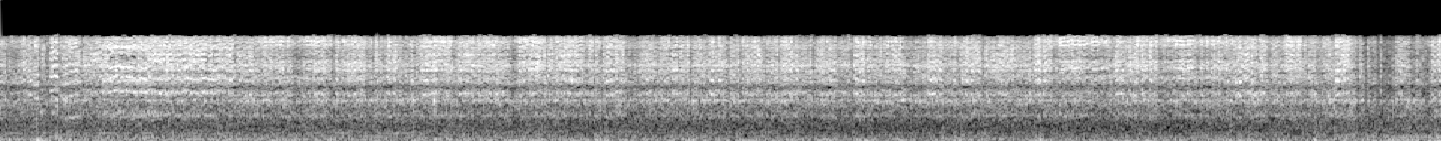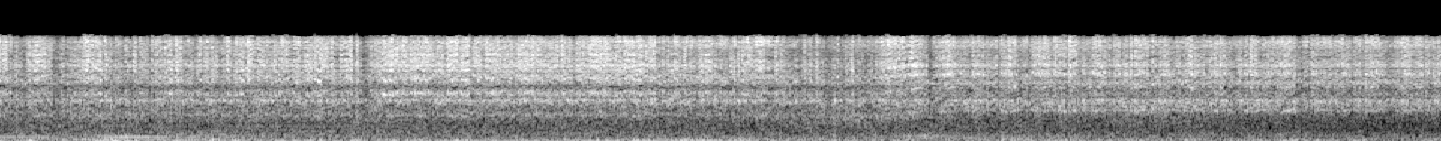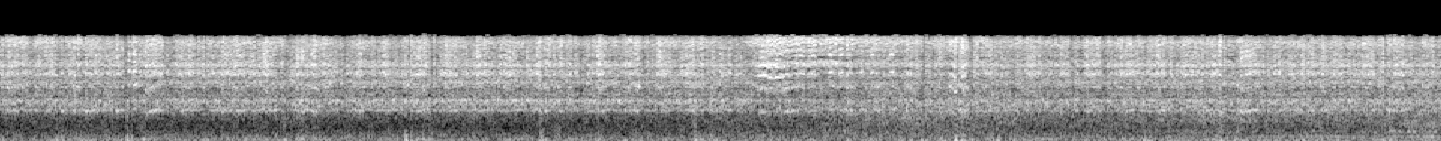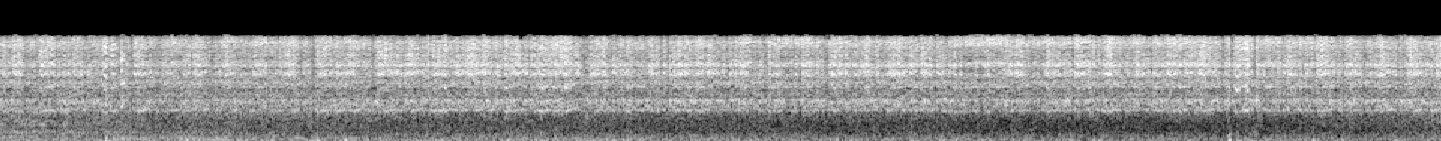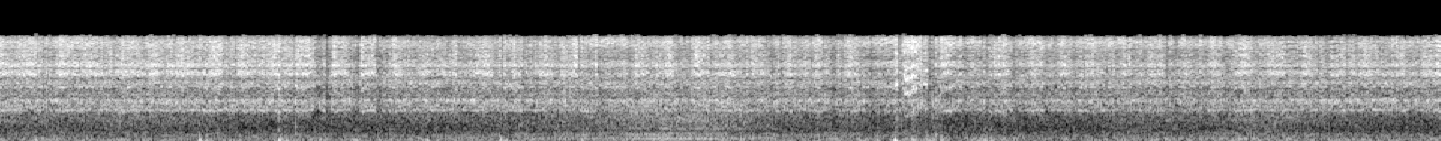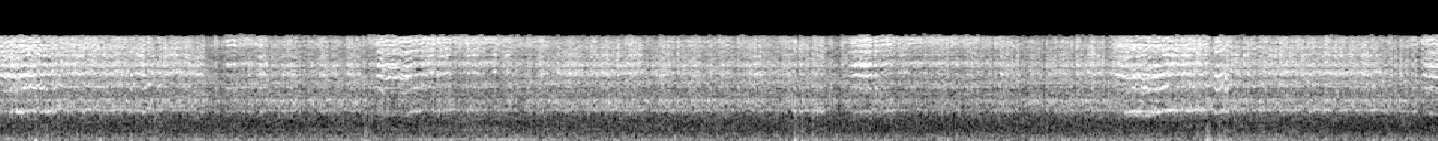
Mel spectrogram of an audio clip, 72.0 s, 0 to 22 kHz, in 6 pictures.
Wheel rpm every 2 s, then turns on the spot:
190, 190, 200, 190, 190, 190, 200, 200, 200, 200, 230, 230, 230, 230, 230, 230, 230, 230, 230, 230, 230, 230, 230, 240, 240, 230, 230, 230, 230, 240, 230, 230, 230, 230, 230, 230.
none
